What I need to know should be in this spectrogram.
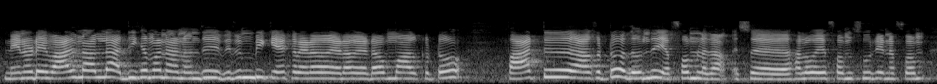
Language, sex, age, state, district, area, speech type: Tamil, female, 60+, Tamil Nadu, Tiruvarur, urban, spontaneous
